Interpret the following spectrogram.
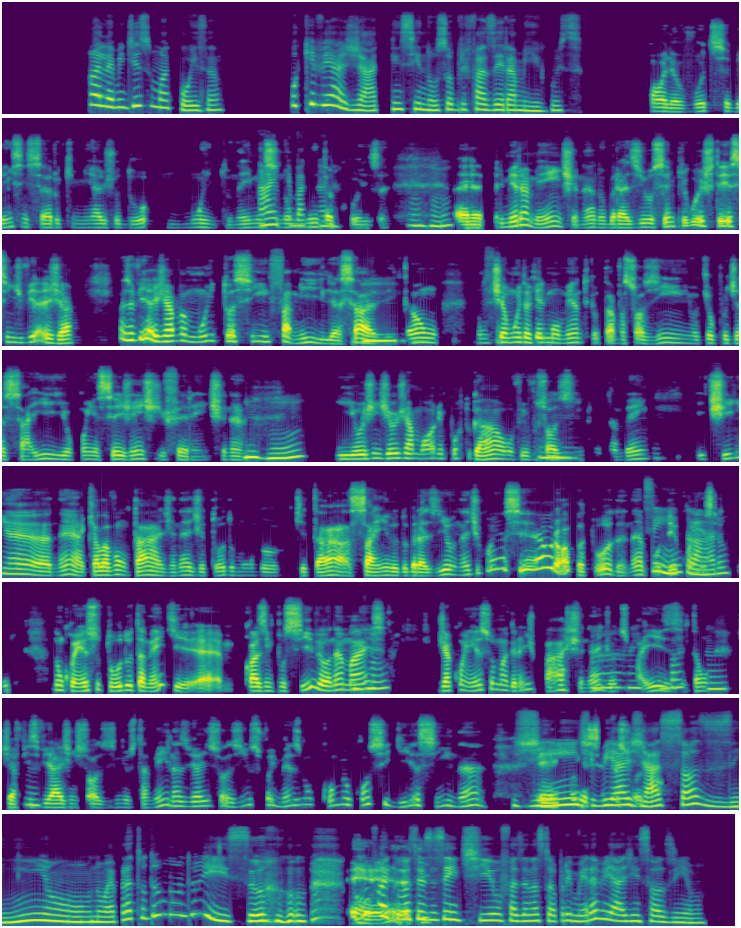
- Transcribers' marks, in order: tapping; chuckle
- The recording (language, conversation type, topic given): Portuguese, podcast, O que viajar te ensinou sobre fazer amigos?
